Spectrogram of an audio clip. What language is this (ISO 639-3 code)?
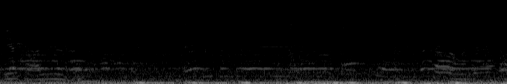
zho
